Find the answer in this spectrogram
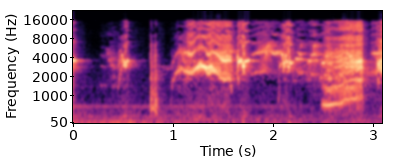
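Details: Javan myna, white-eyed form, singing energetically for a cage-bird tutor recording: drawn-out raspy, grating notes with a whistled sweep underneath.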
